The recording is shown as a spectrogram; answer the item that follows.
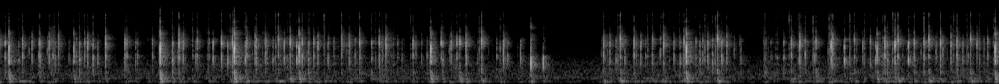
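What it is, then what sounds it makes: Aluminum mechanical keyboard with plastic keycaps. Fingertips type continuously on a QK80 tenkeyless mechanical keyboard with an aluminum case, cream and peach plastic keycaps and linear switches, resting on a desk. The rapid, crisp key taps have a bright clacky tone with almost no low end, pausing briefly just before the six-second mark and again around 7.5 seconds before the typing resumes.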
